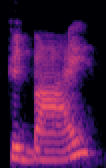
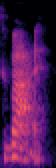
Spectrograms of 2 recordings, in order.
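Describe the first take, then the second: First: Both syllables are said fully and clearly. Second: The first syllable is weakened and run together. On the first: "the strong form" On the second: "the weak form or reduced form"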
